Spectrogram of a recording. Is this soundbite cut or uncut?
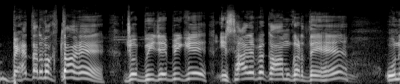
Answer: uncut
